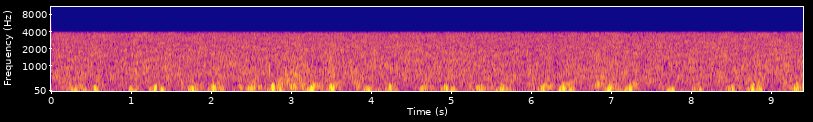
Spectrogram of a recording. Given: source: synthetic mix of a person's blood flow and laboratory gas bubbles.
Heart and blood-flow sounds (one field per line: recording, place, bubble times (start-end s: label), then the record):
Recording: Doppler ultrasound of blood flow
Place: precordium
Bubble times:
2.71-2.76 s: bubbles
2.81-3.23 s: bubbles
From the record:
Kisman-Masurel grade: 211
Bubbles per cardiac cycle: several, 3 to 8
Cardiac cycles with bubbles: 1 to 10%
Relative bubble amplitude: barely perceptible (0.100 to 0.250)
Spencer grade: 1 (occasional bubble signal discernible with the cardiac motion signal, with majority of cardiac periods free of bubbles)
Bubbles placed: anywhere in the cardiac cycle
